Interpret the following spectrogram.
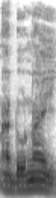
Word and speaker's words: Adonai: Karena untuk mengganti kata Yahweh itu mesti diucapkan Adonai.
